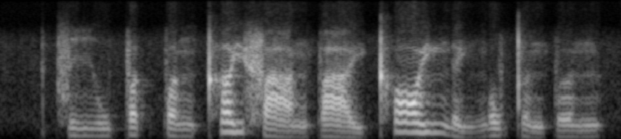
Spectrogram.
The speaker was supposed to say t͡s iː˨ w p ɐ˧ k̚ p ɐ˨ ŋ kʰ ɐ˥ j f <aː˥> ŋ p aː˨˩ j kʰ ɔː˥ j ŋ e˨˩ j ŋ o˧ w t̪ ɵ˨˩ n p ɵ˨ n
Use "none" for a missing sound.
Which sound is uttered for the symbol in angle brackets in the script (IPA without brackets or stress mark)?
aː˨˩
